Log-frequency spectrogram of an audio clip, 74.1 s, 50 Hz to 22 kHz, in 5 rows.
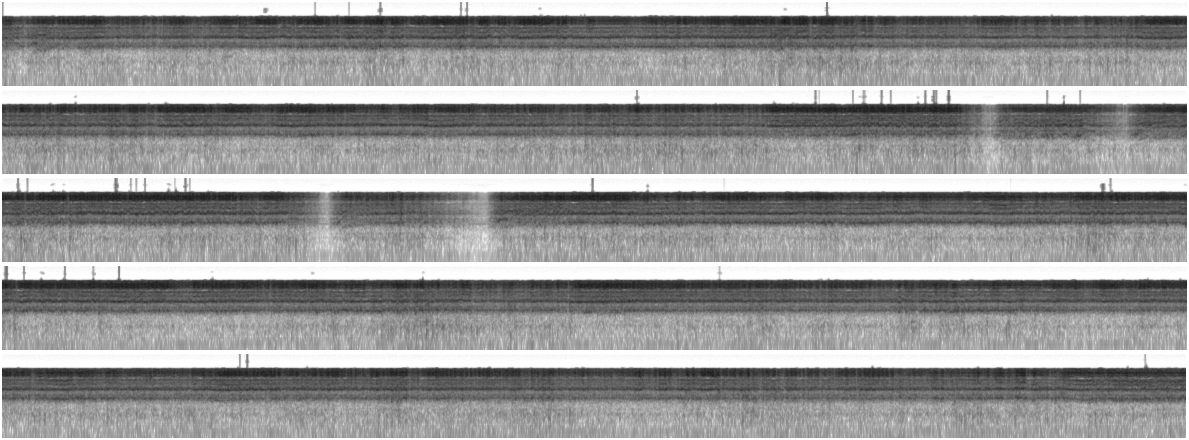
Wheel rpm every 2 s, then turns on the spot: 200, 230, 230, 230, 230, 240, 230, 230, 230, 230, 230, 230, 210, 150, 140, 220, 190, 80, 180, 220, 230, 230, 230, 220, 230, 240, 230, 230, 230, 240, 230, 230, 230, 240, 230, 240, 230.
none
